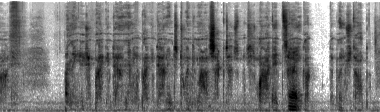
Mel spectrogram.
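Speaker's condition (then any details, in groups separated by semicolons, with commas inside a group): Laryngectomy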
